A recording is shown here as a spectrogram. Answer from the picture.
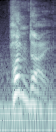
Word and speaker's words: Hyundai: And then, you know, a few of the other lads, the Koreans, don't they make Hyundai? Or Hyundai? Hyundai, according to the commercials.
